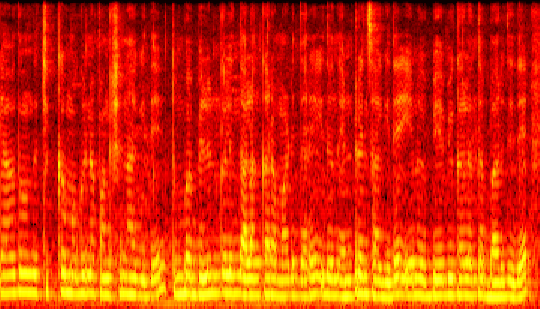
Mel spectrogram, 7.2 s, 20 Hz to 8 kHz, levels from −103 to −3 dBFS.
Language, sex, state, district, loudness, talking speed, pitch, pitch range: Kannada, male, Karnataka, Bellary, -26 LUFS, 135 wpm, 160 Hz, 155-175 Hz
